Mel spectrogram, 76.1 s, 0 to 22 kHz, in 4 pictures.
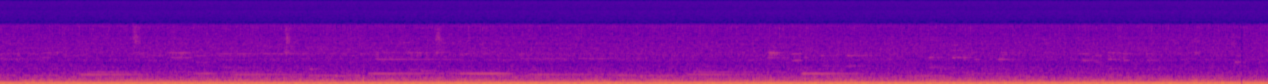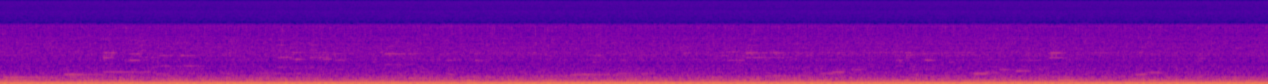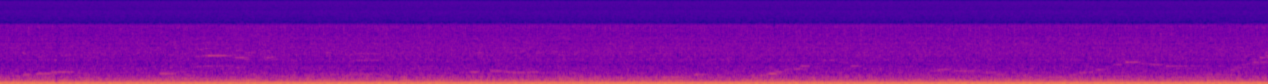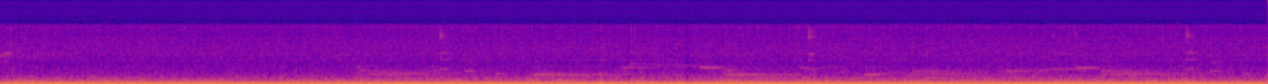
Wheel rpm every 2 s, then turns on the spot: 0, 0, 0, 0, 0, 0, 0, 0, 0, 0, 0, 0, 0, 0, 0, 0, 0, 0, 0, 0, 0, 0, 0, 0, 0, 0, 0, 0, 0, 0, 0, 0, 0, 0, 0, 0, 0, 0.
none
